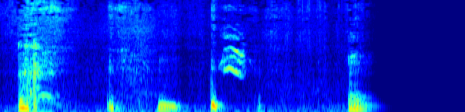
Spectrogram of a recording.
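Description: Several short, harsh coughs come in separate bursts with brief gaps between them, each a rough, breathy rasp with some voiced tone, ending in silence.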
